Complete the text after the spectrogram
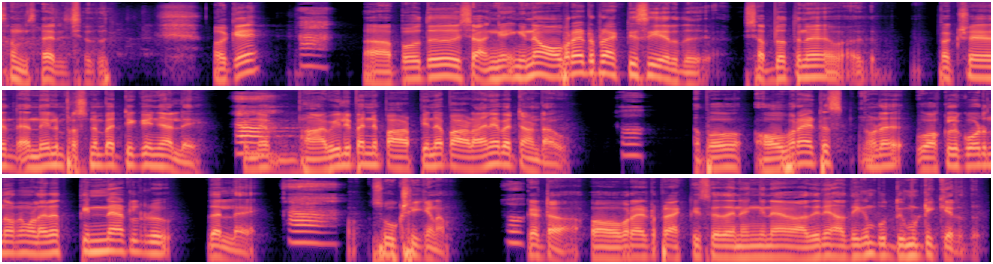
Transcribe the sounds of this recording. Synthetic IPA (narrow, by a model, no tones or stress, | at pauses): sɐmsaːɾit͡ɕːɐðɨ | o̞ːkːe̞ | ɐpːoːɐðɨɕɐŋːɐḭŋːɐne̞o̞ːʋɐrɐjʈ̬ːɨpraːk̚ʈiːsɨkɐjɐɾɐðɨ | ɕɐb̚d̪ʱɐt̪ːinɨ̰ | pɐkʂe̞end̪eŋɡilumprɐɕnɐmpɐtːikʲːuɐɻiɲːaːlːḛ | inːe̞bʱaːʋijilpinːe̞paːpinːepaːɽaːneːpɐtːaːɳɖaːʋṵm | ɐpːo̞ːoːʋɐrɐjiʈːɨsnɐ̰mːuɽḛoːkːɐlkoːɽenːuɐrɐɲːuʋɐɭɐɾe̞t̪inːaːjʈːɐlo̞ɾṵiðɐlːḛ | suːkʂikʲːɐɳɐ̰m | keʈːo̰ɐpːoːoːʋɐraːjʈ̬ːɨpraːk̚ʈiːsɐðɐneiŋːɐneɐðinɨɐd̪ʱiɣɐmpud̪ʱːimuʈːikʲːɐɾuðɨ̰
